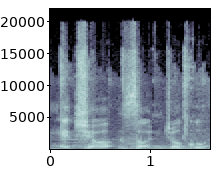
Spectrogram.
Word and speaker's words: Kayser-Echeozonjoku: I'm joined in studio by Kayser-Echeozonjoku. I hope I pronounced your surname well.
